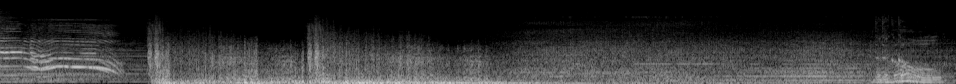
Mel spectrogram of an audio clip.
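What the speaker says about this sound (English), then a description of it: "begin with a set of relatively small charges. Fire in the hole!" Small explosive charges blast rock at an Arctic dinosaur fossil dig. A voice shouts first, then a sudden heavy boom is followed by a second burst and a long rumbling decay, with voices returning near the end.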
